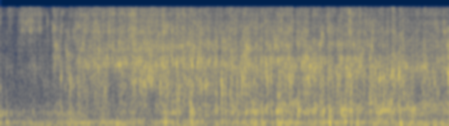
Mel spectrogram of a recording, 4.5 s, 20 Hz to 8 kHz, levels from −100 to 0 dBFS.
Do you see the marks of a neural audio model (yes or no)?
yes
